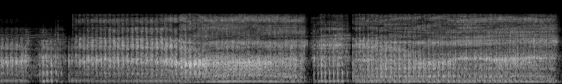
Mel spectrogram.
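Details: Milo the pug growls nonstop while eating squash at Halloween, a harsh, rough rumble held for almost six seconds with only two brief breaks.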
